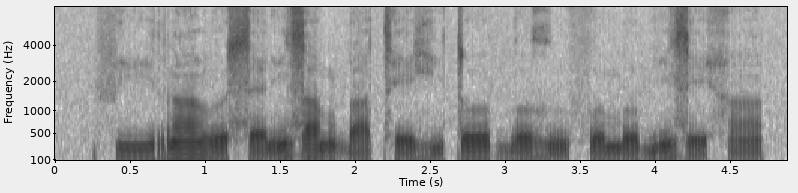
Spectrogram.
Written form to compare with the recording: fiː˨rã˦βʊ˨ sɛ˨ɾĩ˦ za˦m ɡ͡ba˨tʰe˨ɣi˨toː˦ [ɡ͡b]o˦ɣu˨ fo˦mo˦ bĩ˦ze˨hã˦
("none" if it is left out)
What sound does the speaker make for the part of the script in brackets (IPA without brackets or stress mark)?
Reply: ɡ͡b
